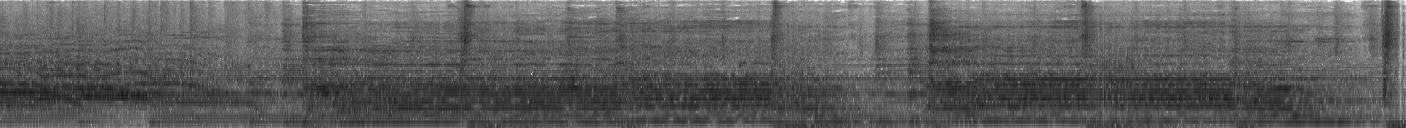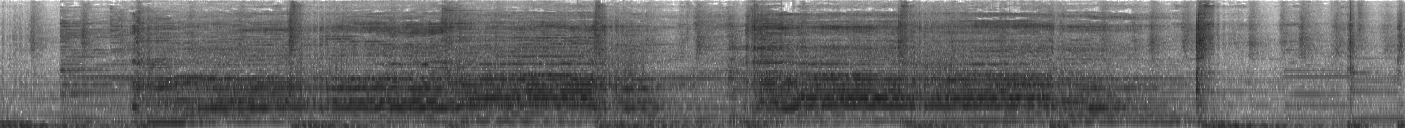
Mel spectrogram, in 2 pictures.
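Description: Live indie-folk band performing: sustained sung phrases in repeated two-second lines over guitar, bass and drum hits.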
